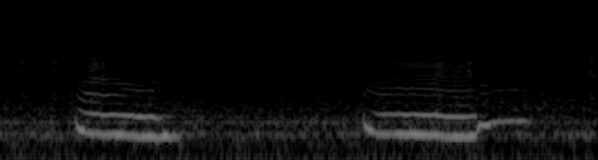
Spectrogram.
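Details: British Shorthair cat named Pungi makes a strange sound when touched while sleeping: two drawn-out, moan-like, low voiced calls, the first falling and about half a second long, the second longer, steadier and ending with a slight rise, in a quiet indoor room.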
